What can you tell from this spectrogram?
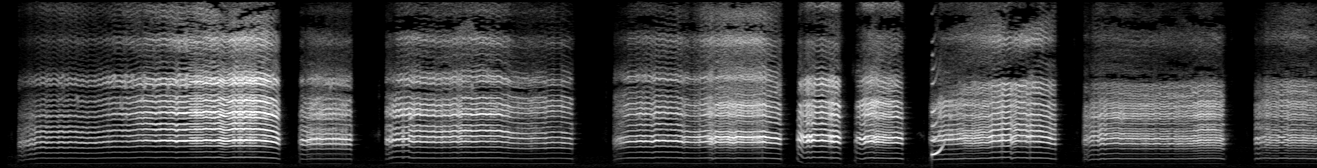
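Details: Pet otter, Bingo or Sakura, calling as the two are compared for noisiness: a run of shrill, strongly harmonic squeals, each held one to three seconds at a steady pitch, broken by short gaps and quick clipped chirps.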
